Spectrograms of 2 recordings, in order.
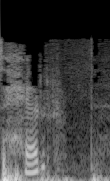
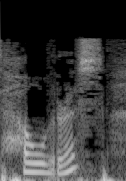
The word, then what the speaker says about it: Horus: He was pronounced, his name is pronounced as Her and the Greeks pronounced it as Horus.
